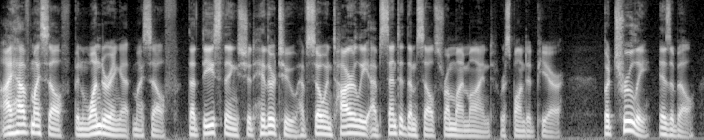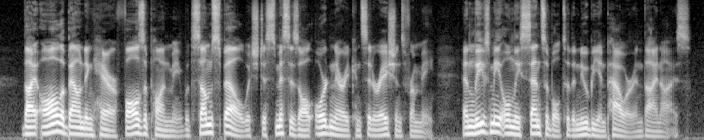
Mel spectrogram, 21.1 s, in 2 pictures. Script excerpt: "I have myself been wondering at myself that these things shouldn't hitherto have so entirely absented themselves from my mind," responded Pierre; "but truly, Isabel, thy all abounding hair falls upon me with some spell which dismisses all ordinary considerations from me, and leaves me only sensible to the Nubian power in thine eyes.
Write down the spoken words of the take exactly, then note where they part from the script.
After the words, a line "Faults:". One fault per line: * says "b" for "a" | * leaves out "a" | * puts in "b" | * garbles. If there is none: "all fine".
"I have myself been wondering at myself that these things should hitherto have so entirely absented themselves from my mind," responded Pierre; "but truly, Isabel, thy all abounding hair falls upon me with some spell which dismisses all ordinary considerations from me, and leaves me only sensible to the Nubian power in thine eyes.
Faults:
* says "should" for "shouldn't"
